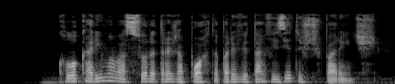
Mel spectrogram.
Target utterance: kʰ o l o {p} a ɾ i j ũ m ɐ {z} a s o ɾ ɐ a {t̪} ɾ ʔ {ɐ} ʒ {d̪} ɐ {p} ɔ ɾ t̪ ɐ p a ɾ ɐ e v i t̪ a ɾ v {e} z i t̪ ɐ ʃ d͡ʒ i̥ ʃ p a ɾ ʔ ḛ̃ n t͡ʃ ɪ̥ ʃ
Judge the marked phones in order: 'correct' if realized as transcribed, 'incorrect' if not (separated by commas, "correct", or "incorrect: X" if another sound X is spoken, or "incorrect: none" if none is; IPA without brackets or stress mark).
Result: incorrect: k, incorrect: v, correct, incorrect: a, correct, correct, incorrect: i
